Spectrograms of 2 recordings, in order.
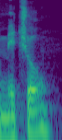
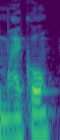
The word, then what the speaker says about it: Michel: It's spelled M-I-C-H-E-L, so I'm saying it's Mitchell instead of Michael.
